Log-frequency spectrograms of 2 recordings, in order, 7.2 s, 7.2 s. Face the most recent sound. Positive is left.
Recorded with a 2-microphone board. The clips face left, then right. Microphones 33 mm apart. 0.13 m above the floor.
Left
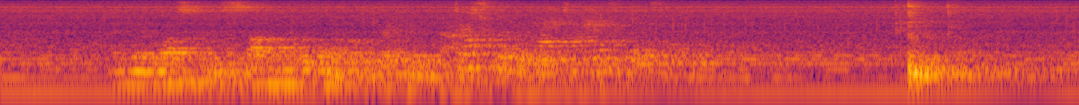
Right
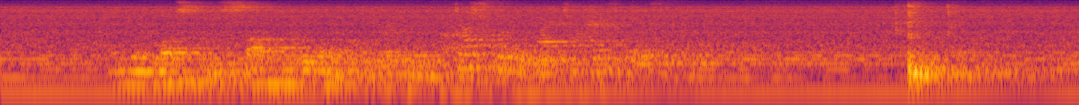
turn(degrees=-20)  # may be behind; listen again after turning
